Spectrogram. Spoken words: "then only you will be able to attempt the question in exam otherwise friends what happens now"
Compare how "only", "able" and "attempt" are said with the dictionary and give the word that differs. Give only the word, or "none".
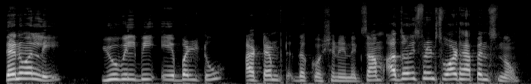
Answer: none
